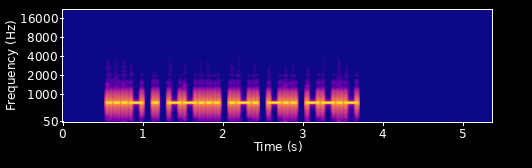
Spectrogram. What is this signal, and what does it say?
Morse code, heard as a keyed tone, about 25 wpm, 700 Hz. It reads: VE7RDQ
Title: DXCC-100 Call Signs - 6 Characters - Repeated 3x - 25wpm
